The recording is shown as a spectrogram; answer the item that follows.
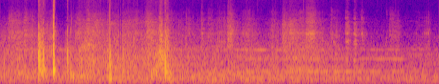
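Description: A few sharp knocks and rattles, about three close together near the start and another a little under a second in, from the handheld camera being moved about and bumped against the car's dashboard.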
